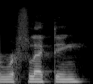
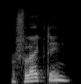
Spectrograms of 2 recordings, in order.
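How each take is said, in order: First: Said in the usual way. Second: "Reflecting" rising at the end like a question. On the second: Real, not acted. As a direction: say "Reflecting" higher, unsure it is the word. Asking if the word is right.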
